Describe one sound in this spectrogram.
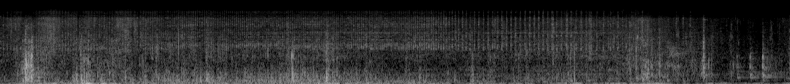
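A bicycle rattles and clunks over bumps.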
